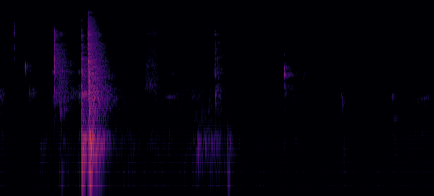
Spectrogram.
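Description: Acrylic stamp block and inked photopolymer stamp handled at the desk: a few light clicks and taps, the loudest about a second in, then fainter ones.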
